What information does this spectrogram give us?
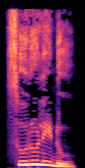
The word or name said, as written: ಸೂರಳಿಡು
